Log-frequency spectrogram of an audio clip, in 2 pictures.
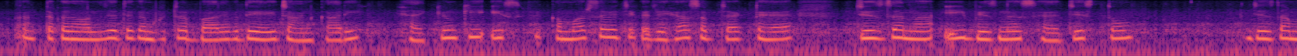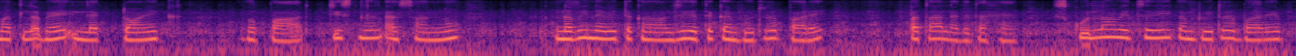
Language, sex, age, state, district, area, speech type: Punjabi, female, 18-30, Punjab, Rupnagar, rural, spontaneous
